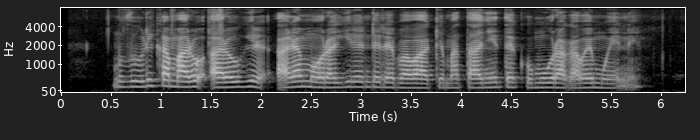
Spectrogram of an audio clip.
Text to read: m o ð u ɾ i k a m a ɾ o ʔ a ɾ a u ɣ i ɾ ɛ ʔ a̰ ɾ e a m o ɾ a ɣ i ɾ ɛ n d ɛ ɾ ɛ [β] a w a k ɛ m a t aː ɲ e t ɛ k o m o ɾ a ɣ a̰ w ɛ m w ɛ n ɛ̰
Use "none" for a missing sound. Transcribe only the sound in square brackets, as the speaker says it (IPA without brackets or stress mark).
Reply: β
